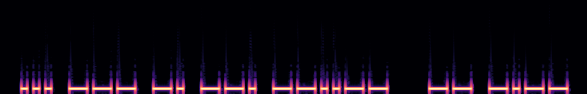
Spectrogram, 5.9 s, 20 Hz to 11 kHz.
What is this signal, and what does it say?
Morse code, heard as a keyed tone, about 20 wpm, 700 Hz. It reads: SONG, MY
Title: Sentences from Top 1500 Words 20wpm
